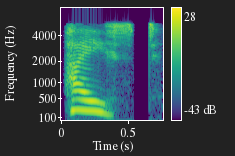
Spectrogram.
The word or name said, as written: heist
